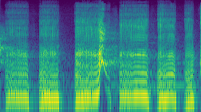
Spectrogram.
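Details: ['Ninja, a pet dog, growls possessively over a new toy: long harmonic rumbles in separate bursts, one with a sharp rising yelp-like snarl at its peak.']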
